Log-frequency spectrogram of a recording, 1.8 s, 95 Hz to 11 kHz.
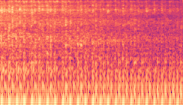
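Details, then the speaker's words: Honda CB175 twin, warmed up after a rough cold (~45°F) choke start: steady, even low thumping at idle with regular firing pulses and no misses or knocks; running great, normal warm idle. "I'm pretty pleased with this. This is running great."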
